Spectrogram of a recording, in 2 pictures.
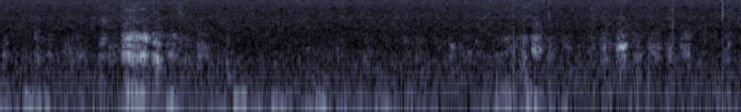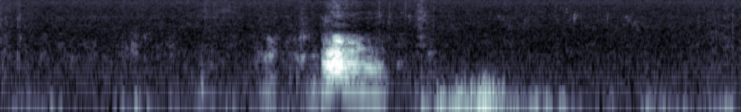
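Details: A male rescue German Shepherd from Romania, once poor with other dogs, getting to know another dog: soft, steady panting through most of the clip, then one short, louder vocal burst, a person saying "No" afterwards.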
